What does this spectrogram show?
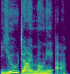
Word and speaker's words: eudaimonia: Okay, I've got a new word for you, eudaimonia. It's pronounced eudaimonia.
